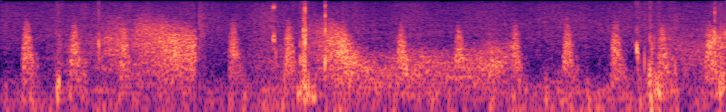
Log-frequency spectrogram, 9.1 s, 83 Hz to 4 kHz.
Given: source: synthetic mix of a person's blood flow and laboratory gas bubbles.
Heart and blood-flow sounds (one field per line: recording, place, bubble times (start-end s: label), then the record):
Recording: Doppler ultrasound of blood flow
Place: subclavian vein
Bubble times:
0.68-0.78 s: bubbles
1.21-1.26 s: bubbles
3.39-3.48 s: bubbles
3.61-3.97 s: bubbles
4.03-4.11 s: bubbles
7.93-8.47 s: bubbles
8.81-9.08 s: bubbles
From the record:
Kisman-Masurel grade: 223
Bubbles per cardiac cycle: several, 3 to 8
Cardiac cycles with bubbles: 10 to 50%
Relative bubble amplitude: loud (0.450 to 0.775)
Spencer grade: 2 (many but less than half of the cardiac periods contain bubble signals, singularly or in groups)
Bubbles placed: anywhere in the cardiac cycle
